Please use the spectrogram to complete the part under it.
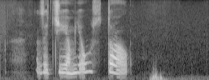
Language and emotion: Russian, sad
